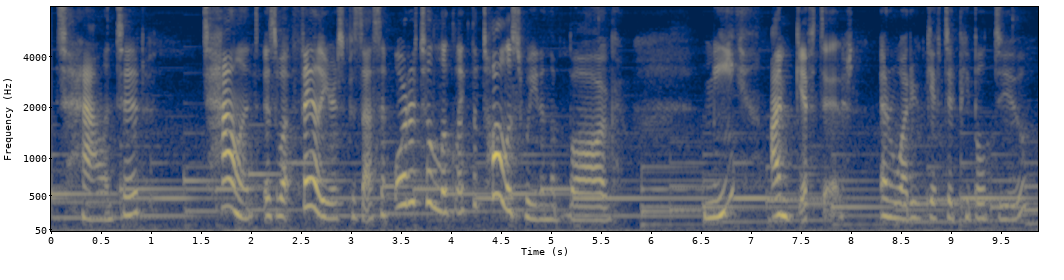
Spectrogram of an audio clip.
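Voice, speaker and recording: A woman's voice: medium pitch, expressive, measured pace, music in the background, pitched below the performer's own voice, close to an everyday voice. A woman voicing an arrogant, dismissive, gifted girl prodigy in a visual novel. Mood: smug. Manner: smug, boastful, dismissive. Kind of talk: visual novel character reading.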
